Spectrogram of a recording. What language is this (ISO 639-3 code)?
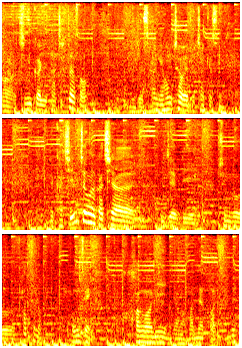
kor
